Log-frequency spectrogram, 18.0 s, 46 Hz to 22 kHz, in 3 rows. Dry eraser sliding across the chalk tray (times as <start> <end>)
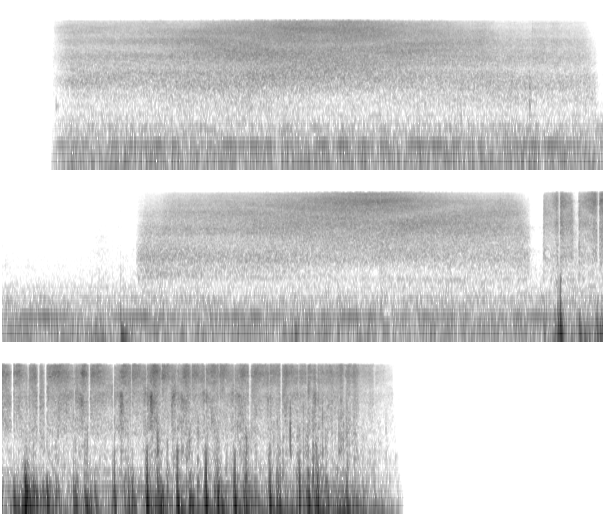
10.7 16.0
